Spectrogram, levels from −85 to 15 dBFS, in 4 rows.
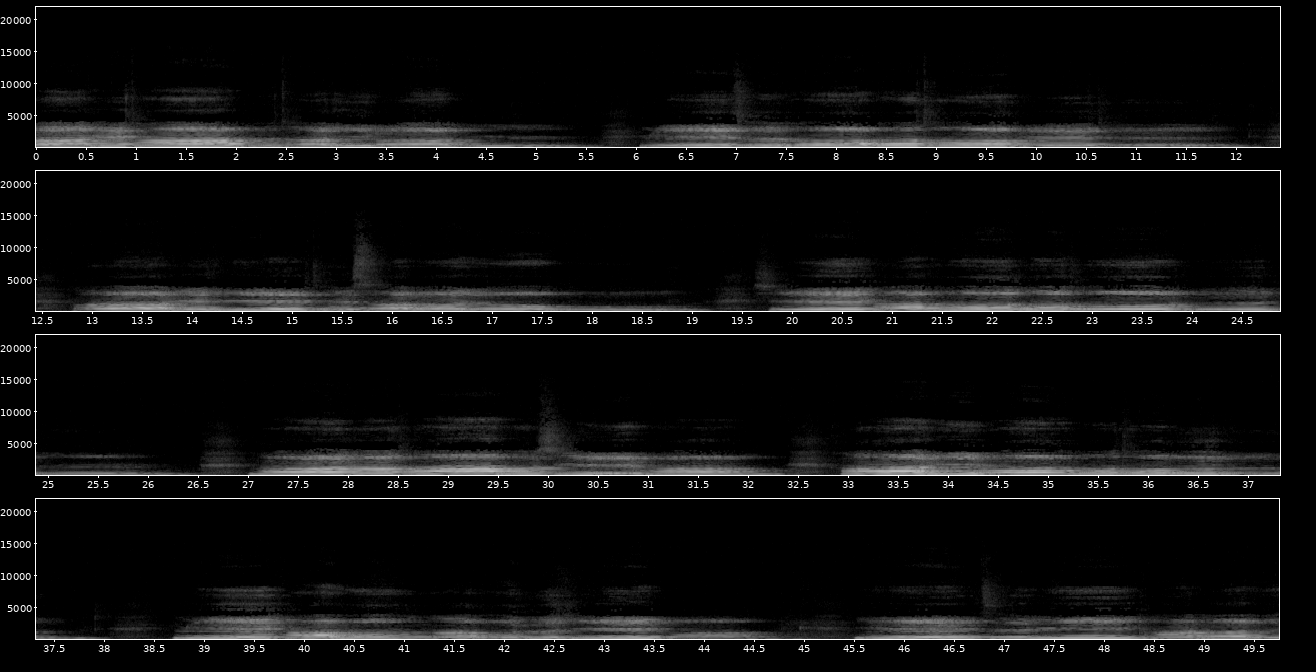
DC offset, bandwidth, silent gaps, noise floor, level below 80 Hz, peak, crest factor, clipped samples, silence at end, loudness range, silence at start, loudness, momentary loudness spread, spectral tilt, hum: under 0.1%; 9.2 kHz; none; -64 dBFS; -72 dBFS; -6 dBFS; 20 dB; under 0.1%; 0 s; 12 LU; 0 s; -26 LUFS; 21 LU; -6.5 dB/octave; none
